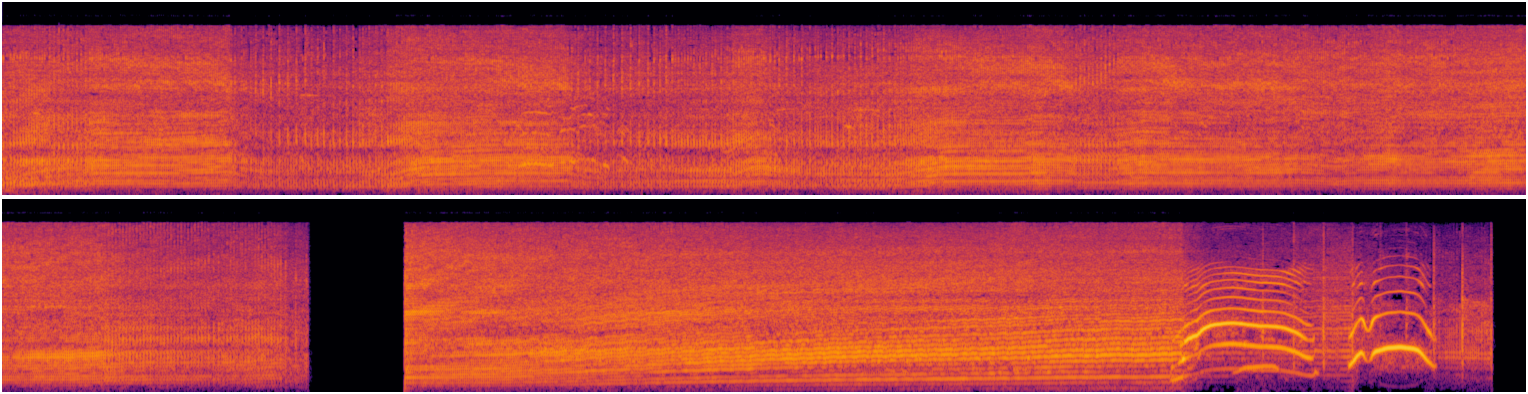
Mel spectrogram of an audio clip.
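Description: A monowheel's engine running, its pitch wandering at first, then climbing steadily over several seconds as it speeds up after a brief dropout. Near the end come two quick, loud revs that rise and fall, the loudest sounds.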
